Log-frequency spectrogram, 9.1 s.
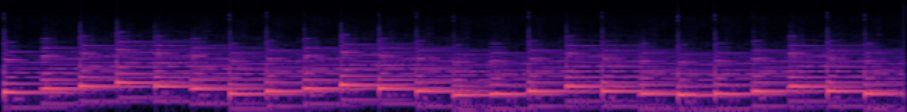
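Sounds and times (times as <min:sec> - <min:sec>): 
melody: 0:00.0 - 0:09.0.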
